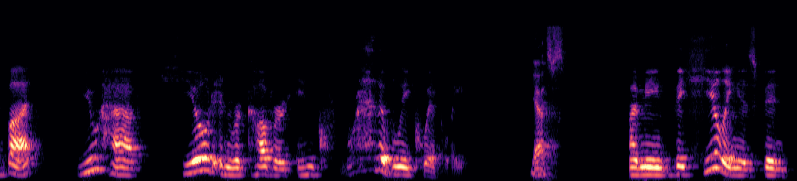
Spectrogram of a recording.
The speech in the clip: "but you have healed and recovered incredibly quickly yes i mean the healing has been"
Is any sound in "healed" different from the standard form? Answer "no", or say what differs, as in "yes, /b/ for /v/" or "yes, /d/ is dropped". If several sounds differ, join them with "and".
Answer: no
